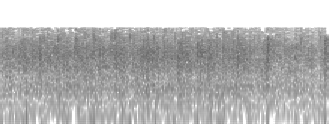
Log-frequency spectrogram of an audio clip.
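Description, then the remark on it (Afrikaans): An audience claps to welcome people into the audience, in a steady, dense round of applause. Many overlapping claps form a continuous bright patter at an even loudness throughout. “Ek dink ek al vir 'n lekker hande klap.”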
